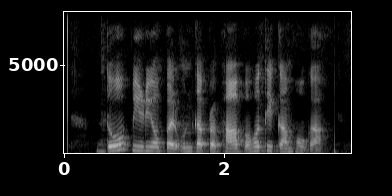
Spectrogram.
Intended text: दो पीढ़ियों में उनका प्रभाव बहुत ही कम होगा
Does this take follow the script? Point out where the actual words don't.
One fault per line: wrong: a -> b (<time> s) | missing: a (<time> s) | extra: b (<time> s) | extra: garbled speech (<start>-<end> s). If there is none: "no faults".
wrong: में -> पर (1.2 s)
